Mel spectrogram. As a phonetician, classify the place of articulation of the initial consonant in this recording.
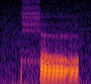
uvular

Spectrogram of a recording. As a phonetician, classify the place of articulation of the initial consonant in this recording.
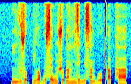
labial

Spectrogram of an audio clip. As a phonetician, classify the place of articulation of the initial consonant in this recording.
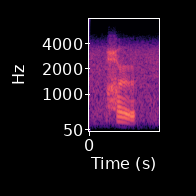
uvular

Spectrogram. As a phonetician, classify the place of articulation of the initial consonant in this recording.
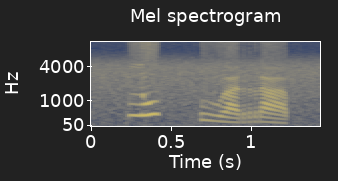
labial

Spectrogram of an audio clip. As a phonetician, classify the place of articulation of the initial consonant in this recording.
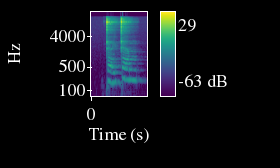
retroflex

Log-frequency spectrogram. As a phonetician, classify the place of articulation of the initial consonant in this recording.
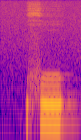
labial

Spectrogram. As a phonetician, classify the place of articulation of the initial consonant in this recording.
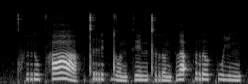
velar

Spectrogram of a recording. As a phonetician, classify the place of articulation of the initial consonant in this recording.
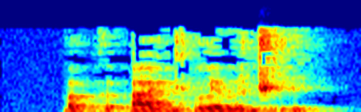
velar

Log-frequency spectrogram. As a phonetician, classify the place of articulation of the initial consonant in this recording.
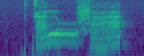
velar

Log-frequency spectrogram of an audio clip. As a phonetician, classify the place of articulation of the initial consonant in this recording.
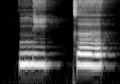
alveolar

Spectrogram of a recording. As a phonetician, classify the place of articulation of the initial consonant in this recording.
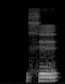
velar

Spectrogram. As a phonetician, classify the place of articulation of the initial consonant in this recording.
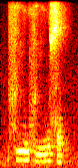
labial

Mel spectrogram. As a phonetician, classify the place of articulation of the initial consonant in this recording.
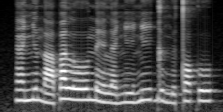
palatal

